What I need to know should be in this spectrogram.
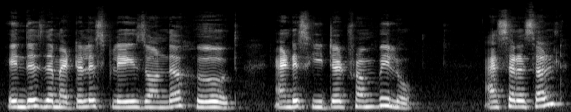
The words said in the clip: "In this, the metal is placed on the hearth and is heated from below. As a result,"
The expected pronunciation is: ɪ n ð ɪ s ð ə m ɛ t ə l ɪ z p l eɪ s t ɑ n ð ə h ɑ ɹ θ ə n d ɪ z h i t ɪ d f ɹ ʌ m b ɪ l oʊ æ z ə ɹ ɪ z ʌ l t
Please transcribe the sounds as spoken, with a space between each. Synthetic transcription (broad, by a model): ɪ n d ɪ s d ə m ɛ t ə l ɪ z p l eɪ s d ɑ n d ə h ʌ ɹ t ə n d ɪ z h i t ɪ d f ɹ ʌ m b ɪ l oʊ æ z ə ɹ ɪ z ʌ l t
